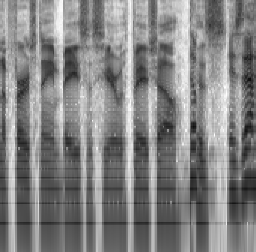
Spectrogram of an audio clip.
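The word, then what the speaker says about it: Bhayshul: We got to be on a first-name basis here with Bayshell. Is that how you say his name? That's the problem. Yeah, is it Bayshul? It's Bayshul. Bayshul?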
